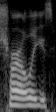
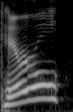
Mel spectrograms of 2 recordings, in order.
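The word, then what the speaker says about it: Charlise: keep telling him it's Charlize, but he's like, Carol? Or Cheryl, or Karen?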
